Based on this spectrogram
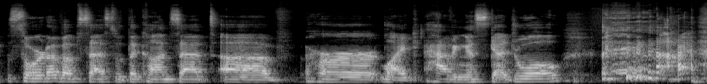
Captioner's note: laughs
